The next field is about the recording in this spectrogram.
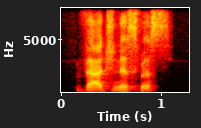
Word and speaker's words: vaginismus: One of the things we were talking about at the break that we're going to get right into is vaginismus. Did I just say it right? – You said it perfectly.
